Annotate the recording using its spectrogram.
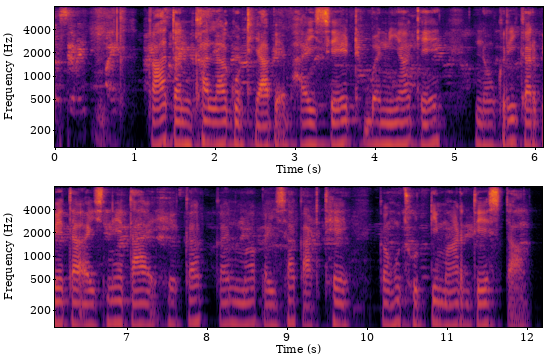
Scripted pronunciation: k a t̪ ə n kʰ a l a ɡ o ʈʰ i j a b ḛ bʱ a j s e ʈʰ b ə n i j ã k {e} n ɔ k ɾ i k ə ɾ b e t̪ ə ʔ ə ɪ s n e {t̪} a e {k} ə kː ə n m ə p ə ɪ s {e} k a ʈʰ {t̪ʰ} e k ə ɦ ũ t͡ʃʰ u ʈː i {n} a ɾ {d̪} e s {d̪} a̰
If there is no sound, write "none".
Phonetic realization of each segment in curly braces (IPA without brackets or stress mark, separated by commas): e, t̪, k, a, t̪ʰ, m, d̪, t̪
